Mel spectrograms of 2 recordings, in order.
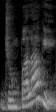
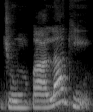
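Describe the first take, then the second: First: Said in the usual way. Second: "jumpa lagi" drawn out slowly, syllable by syllable. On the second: Shown as a demonstration. Teacher repeats it slowly for learners. ("jumpa lagi" ধীরে, ভেঙে ভেঙে উচ্চারণ)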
